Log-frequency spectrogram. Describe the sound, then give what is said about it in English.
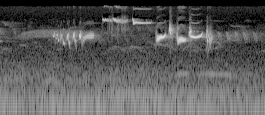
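A European robin, also called robin redbreast, sings a short, high, liquid phrase of thin whistles and quick trilled notes over a faint low background hum. “a distant relative, a bird not much bigger than a chickadee, the European robin. Like the American robin, the European robin is a bird of yards and gardens and has a red orange breast, so it's often called robin redbreast or just robin.”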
